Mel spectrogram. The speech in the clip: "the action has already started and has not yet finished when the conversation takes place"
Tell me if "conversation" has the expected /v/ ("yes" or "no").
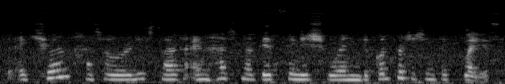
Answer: no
